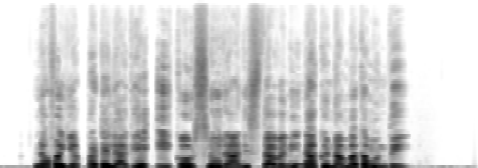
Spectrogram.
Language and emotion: Telugu, happy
